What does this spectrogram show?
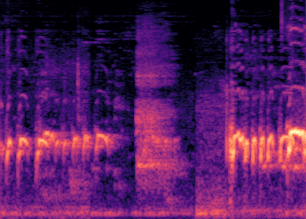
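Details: Female zebra dove calling for the male, giving a fast series of soft clipped coos, a brief pause, then a louder rolling burst of notes.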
